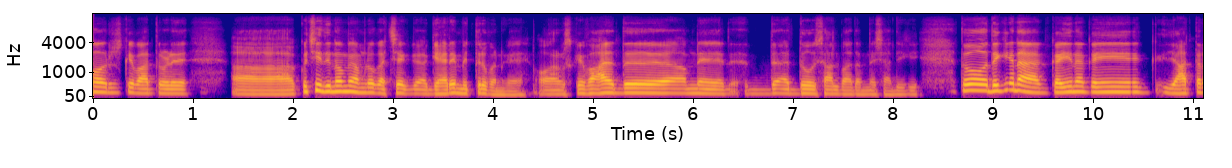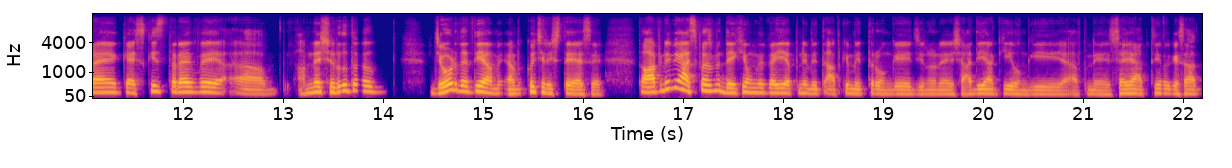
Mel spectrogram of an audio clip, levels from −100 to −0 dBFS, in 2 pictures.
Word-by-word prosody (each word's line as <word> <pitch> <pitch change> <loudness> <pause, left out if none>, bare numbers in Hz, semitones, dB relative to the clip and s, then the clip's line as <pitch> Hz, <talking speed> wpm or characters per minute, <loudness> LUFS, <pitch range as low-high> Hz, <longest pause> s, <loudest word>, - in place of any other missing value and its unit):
और 165 -3 +3
उसके 150 +1 -4
बाद 135 -2 0
थोड़े 130 -1 0
अ, - - -12 1.1
कुछ 180 +2 -2
ही 215 - +6
दिनों 185 0 +4
में 185 0 +3
हम 165 -3 +1
लोग 155 -2 +1
अच्छे 135 +1 0
ग 125 0 -5
गहरे 120 +5 +2
मित्र 130 0 -2
बन 105 -3 -7
गए 95 0 -11
और 110 0 -5
उसके 110 +5 -5
बाद 145 +1 +2
हमने 140 -2 +3 0.2
द 120 - -14
द 120 +3 -6
2 130 0 0
साल 120 -1 -3
बाद 110 -1 -7
हमने 105 0 -10
शादी 105 0 -12
की। 105 -1 -14 0.4
तो 215 +1 +7
देखिए 205 +4 +3
ना 210 -5 +7 0.3
कहीं 165 +2 +4
न 180 0 +3
कहीं 170 -2 -1
यात्राएँ 155 +4 +1
कैस 145 -2 -1
किस 190 0 -3
तरह 170 -1 +3
पे 170 -2 +3
अ, 120 -5 -6 0.2
हमने 145 +9 +1
शुरू 175 +5 +2
तो 185 -4 -2 0.6
जोड़ 160 - +6
देती 185 -2 +2
है 175 - +8
हमें 135 -2 -4
हम 125 0 -1
कुछ 175 -2 +1
रिश्ते 135 -3 -1
ऐसे। 115 -1 -6 0.4
तो 170 - +2
आपने 185 +10 +5
भी 300 - -2
आस-पास 210 -2 +4
में 205 -3 -2
देखे 150 +3 +1
होंगे 155 -2 -2
कई 145 0 +1
अपने 140 0 -4
मित 130 -2 -7
आपके 120 +3 -6
मित्र 125 0 -6
होंगे 120 0 -5
जिन्होंने 115 0 -7
शादियाँ 125 +3 -4
की 125 +3 -8
होंगी 115 -1 -7
अपने 110 0 -10
सहयात्रियों 130 +3 -4
के 125 - -4
साथ। 125 +1 -5
135 Hz, 195 wpm, -21 LUFS, 120-165 Hz, 1.1 s, है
